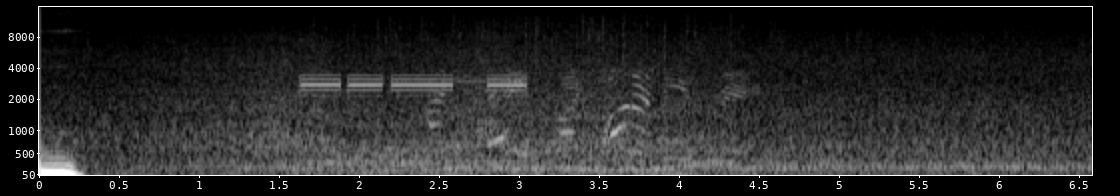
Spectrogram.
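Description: A car engine hums as a car drives past closely.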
